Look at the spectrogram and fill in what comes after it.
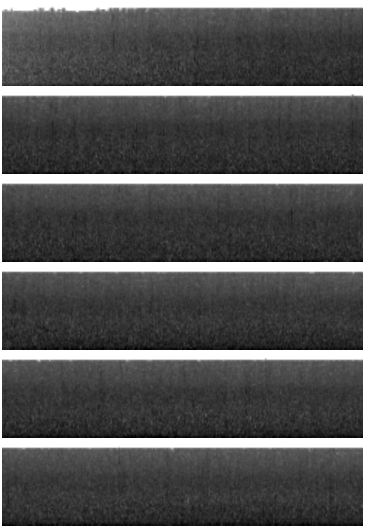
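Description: Steady pouring rain that fades in over the first few seconds and then holds even, with a low rumble underneath that grows about halfway through.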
